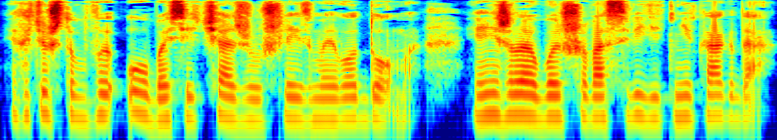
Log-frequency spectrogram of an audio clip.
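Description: An audiobook reader voicing a proud, sharp-tongued young woman who speaks with sarcasm and indignation. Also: fairly low pitch, level tone, quick pace, dry recording, studio quality, lightly acted. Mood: furious. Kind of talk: audiobook dialogue.

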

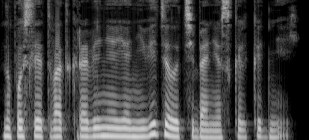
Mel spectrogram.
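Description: An audiobook reader voicing a proud, sharp-tongued young woman who speaks with sarcasm and indignation. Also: sits low, flat delivery, fast talker, no room sound, studio quality, natural voice. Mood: sarcastic. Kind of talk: audiobook dialogue.

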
